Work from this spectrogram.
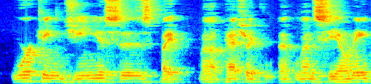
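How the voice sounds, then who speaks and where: A man's monotone, flat delivery at a very slow pace. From US South. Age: 60s. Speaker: retired medical device executive. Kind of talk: podcast interview. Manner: halting, many fillers and repeats.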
